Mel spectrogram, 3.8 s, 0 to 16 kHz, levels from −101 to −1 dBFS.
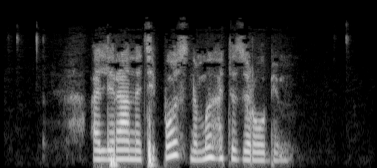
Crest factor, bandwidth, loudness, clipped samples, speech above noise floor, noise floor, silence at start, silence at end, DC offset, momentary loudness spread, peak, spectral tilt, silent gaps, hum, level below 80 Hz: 20 dB; 7.4 kHz; -20 LUFS; under 0.1%; 45 dB; -65 dBFS; 0.75 s; 0.9 s; under 0.1%; 12 LU; -2 dBFS; -6.5 dB/octave; none; none; -40 dBFS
